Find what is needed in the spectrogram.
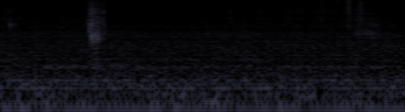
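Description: Faint soft dabbing of a foam ink blending tool pounced on cardstock, with one slightly louder dab about a second in.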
